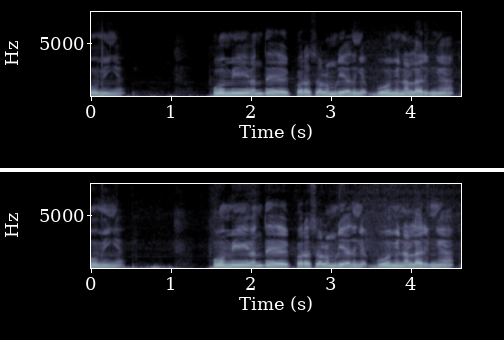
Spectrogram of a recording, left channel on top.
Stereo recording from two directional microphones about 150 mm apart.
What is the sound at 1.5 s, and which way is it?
Speech, 5° left (ahead or behind).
